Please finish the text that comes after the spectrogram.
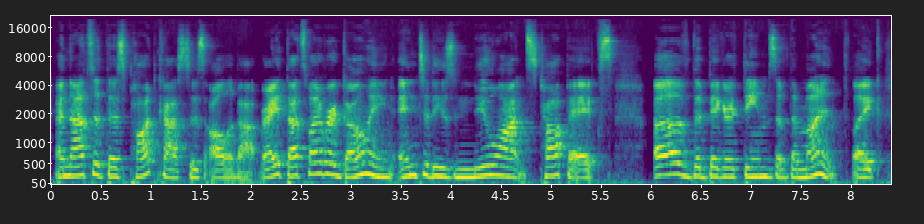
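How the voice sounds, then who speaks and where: A woman co-hosting a podcast in casual chat, talking in an animated way and acting out little scenes. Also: mid-range voice, vocal fry. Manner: animated, acts out little scenes in quick voices. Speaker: podcast co-host. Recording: roomy echo.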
